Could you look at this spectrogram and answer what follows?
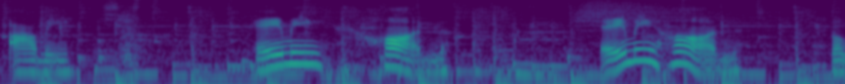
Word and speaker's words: Ami: White Fox, Ami, or Amy, it's pronounced Amy, but I think with an I, you have to pronounce it like Ami.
